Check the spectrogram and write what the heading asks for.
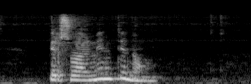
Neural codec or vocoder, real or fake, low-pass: none; real; 10.8 kHz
